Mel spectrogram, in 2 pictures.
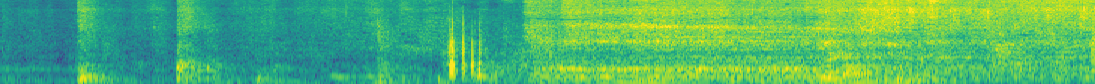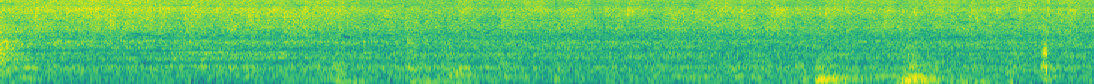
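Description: A few knocks and clicks, then about three seconds in a bathtub tap is turned on and water runs steadily from it into the tub.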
